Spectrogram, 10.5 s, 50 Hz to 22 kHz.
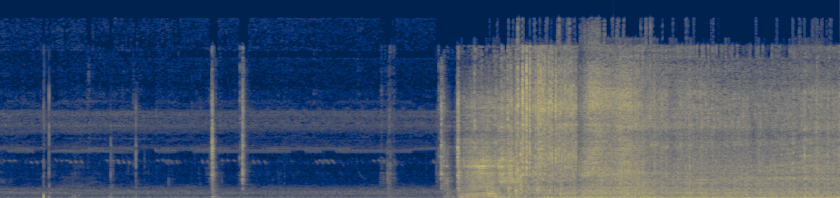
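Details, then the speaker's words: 1973 John Deere 6030 diesel tractor cranked at about half throttle: brief cranking, then it fires right up at once and settles into a steady, even idle of roughly three and a half beats per second; normal start. "I knew it. It fired right up."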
